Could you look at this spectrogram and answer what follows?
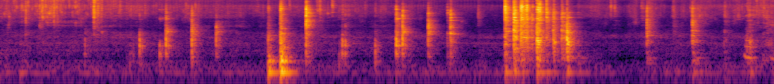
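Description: A spoon scrapes and clinks against a pot while bulgur with tomato paste is stirred for pilaf, a series of irregular, fairly close knocks and scrapes with a few louder clatters.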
